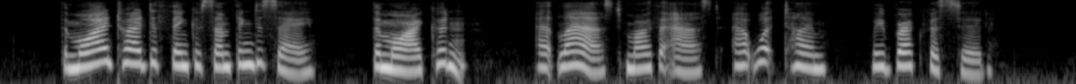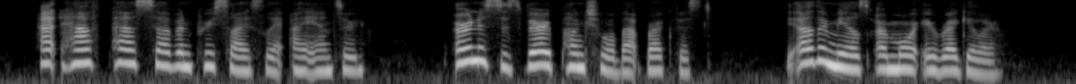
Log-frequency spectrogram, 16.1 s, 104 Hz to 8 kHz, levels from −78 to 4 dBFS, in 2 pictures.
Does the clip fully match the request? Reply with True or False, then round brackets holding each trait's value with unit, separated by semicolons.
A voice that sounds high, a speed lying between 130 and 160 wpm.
True (245 Hz; 155 wpm)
